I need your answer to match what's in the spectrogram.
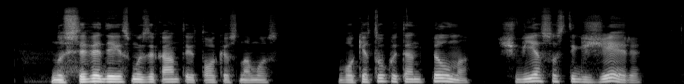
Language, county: Lithuanian, Kaunas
